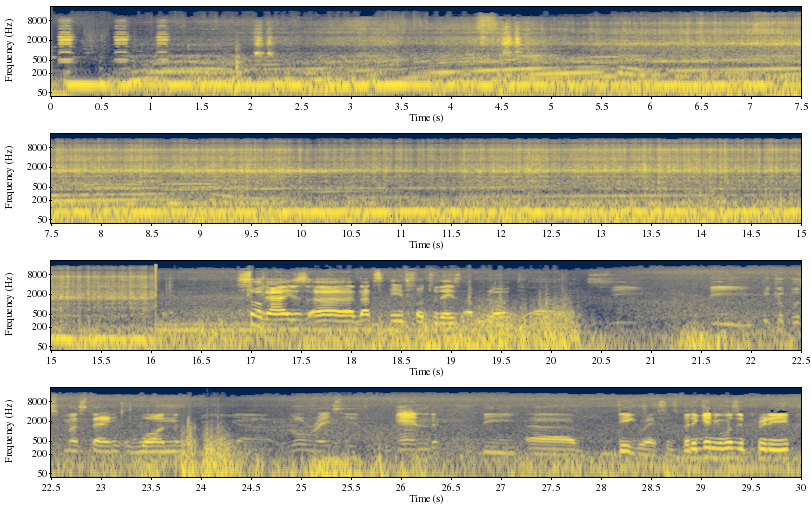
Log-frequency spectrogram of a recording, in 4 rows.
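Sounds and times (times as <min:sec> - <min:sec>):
car engines at full throttle: 0:00.0 - 0:30.0
heavy wind buffeting camera: 0:05.6 - 0:29.2.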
